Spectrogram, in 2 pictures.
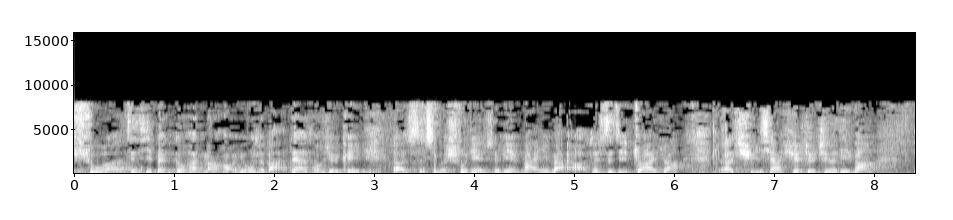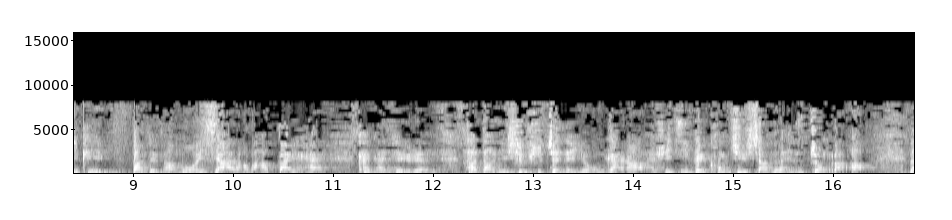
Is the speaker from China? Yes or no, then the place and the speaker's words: no; Taiwan; 可是我们台湾人去旅行呢，就觉得哇好脏啊好恐怖哦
